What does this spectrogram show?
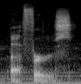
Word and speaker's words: furze: And then the dwarf furze thing, that flower, that is called furze. That's proper pronunciation right there.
